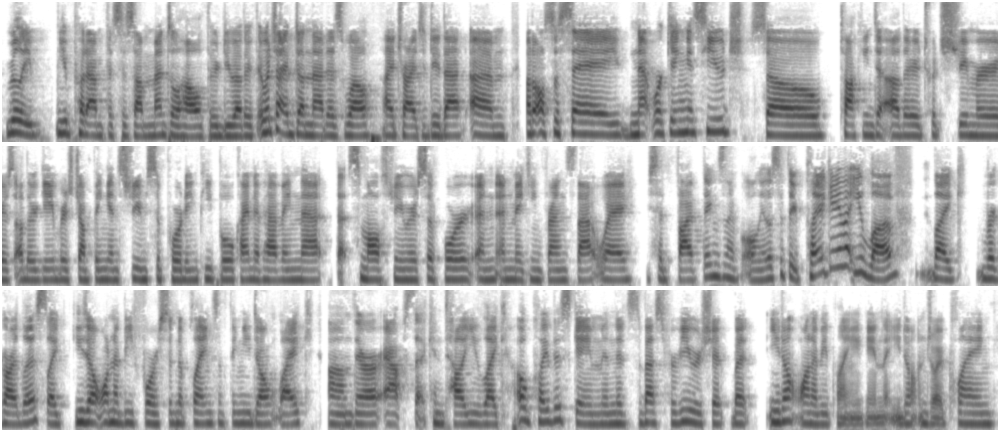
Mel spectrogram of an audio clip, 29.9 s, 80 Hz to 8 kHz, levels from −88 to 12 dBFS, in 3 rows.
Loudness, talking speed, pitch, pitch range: -19 LUFS, 240 wpm, 175 Hz, 170-190 Hz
